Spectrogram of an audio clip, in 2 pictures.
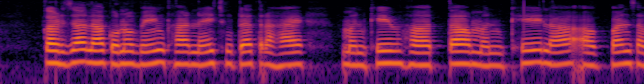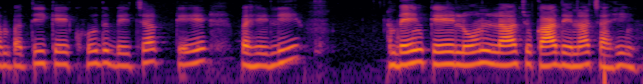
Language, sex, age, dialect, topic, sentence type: Chhattisgarhi, female, 31-35, Western/Budati/Khatahi, banking, statement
